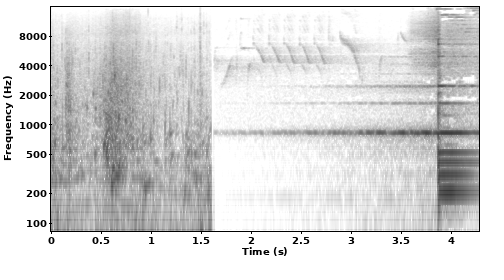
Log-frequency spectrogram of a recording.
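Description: Water splashing and sloshing as someone wades in a shallow stream, cut off suddenly about one and a half seconds in. A quick run of high chirps over a steady held tone follows, and a chiming music jingle starts near the end.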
